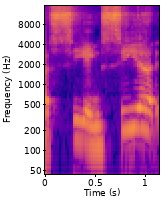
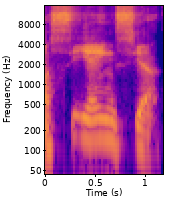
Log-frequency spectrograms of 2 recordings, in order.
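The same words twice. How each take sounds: First: "ciencia" wrongly stressed like economia; stress pulled to the end. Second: "ciência" stretched, stressed ci-EN-cia. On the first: Teacher testing the word's pronunciation for students, "ciencia" stressed ci-en-CI-a. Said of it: "Eu vou pronunciar agora". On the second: Teacher correcting the pronunciation for students, "ciência" stressed on EN. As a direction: say "ciência" slowly, leaning on the EN. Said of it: "é essa que é a tônica". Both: Shown as a demonstration.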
